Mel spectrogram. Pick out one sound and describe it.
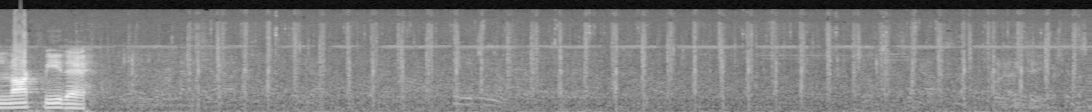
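Quick footsteps run across stone paving.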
